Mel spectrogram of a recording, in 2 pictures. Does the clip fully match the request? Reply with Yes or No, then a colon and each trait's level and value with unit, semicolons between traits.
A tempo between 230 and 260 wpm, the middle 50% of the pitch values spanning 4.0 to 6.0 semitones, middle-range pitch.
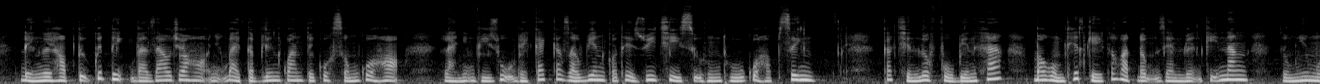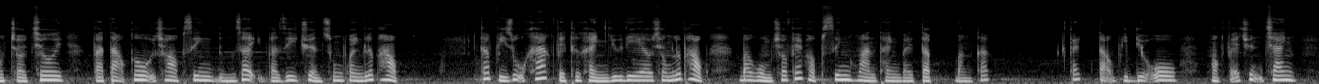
Yes: average, 245 wpm; average, 4.3 semitones; medium, 180 Hz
